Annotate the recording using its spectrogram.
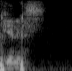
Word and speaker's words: Guinness: Yeah, Guinness, yep.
